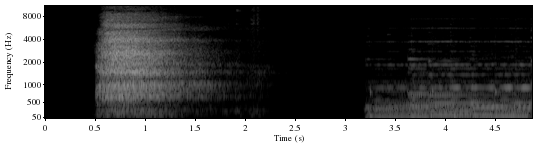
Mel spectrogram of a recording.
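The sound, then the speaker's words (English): A deep breath drawn in and sighed out: one long, loud, airy rush that tapers away, then silence, then soft music. “deep breath in and sigh it out. One more time, deep breath in.”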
